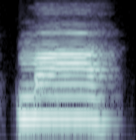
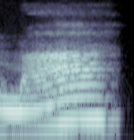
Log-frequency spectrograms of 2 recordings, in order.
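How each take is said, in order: First: The pitch stays high and level. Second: The pitch starts low and rises. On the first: "your high neutral tone" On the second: "your low rising tone"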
